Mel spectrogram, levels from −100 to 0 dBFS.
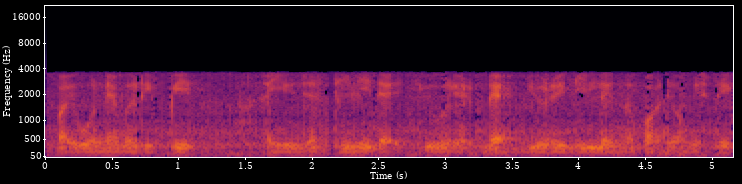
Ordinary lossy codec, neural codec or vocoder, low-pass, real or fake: AAC, 16 kbps; vocoder, 22.05 kHz, 80 mel bands, Vocos; 3.6 kHz; fake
